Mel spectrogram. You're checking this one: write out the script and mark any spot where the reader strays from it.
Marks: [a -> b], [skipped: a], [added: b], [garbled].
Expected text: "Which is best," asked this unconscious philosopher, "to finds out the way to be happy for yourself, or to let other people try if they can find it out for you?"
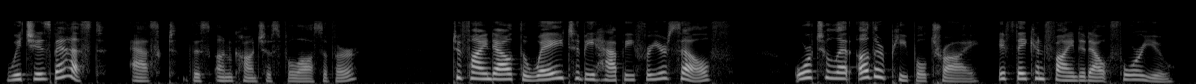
"Which is best," asked this unconscious philosopher, "to [finds -> find] out the way to be happy for yourself, or to let other people try if they can find it out for you?"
